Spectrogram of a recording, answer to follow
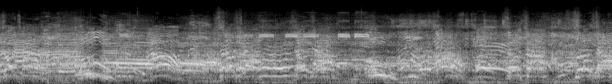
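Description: Youth football players yelling together, many voices shouting over one another in a team battle cry.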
